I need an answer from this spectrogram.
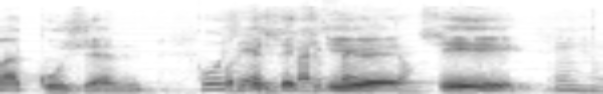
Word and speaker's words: Cuyen: Te quiero contar y te te quería para que sepan, se llama Cuyen porque se escribe Sí. O Calen, si sería en inglés, pero es cuen José María Cuyen es el hospital.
